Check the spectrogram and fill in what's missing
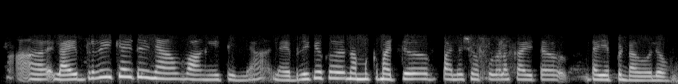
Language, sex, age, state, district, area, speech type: Malayalam, female, 18-30, Kerala, Malappuram, rural, conversation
